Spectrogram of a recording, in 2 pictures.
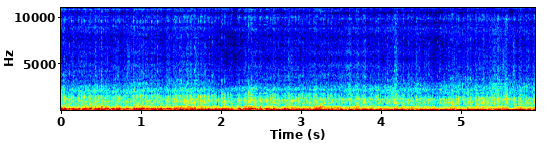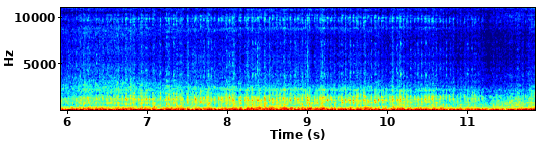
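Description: Off-road race truck engines running steadily at low speed as the trucks roll slowly past, a loud low rumble.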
